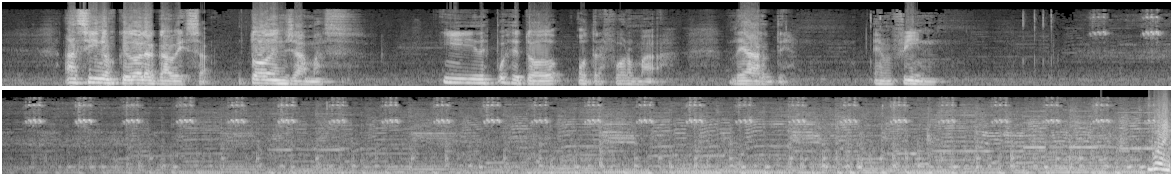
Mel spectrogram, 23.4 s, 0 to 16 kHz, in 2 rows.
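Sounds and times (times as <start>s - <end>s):
speech: 0.6s - 3.5s, 4.4s - 6.7s, 7.3s - 8.0s, 8.7s - 9.4s
crickets chirping: 10.9s - 22.9s.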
